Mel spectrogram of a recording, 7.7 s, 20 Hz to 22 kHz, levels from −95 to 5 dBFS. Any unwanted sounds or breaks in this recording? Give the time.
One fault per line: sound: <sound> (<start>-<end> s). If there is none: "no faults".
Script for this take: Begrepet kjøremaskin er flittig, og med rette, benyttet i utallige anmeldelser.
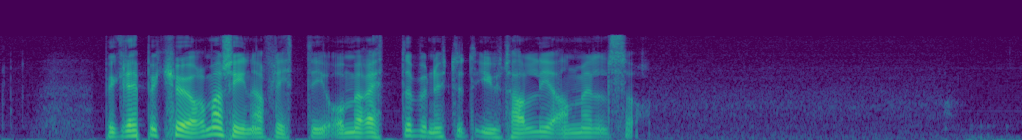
no faults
